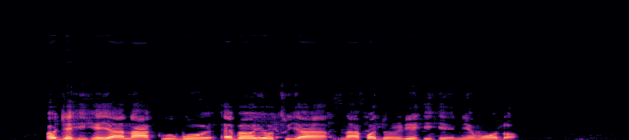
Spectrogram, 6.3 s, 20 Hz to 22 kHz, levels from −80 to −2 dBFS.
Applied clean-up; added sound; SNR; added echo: none; none; none; none.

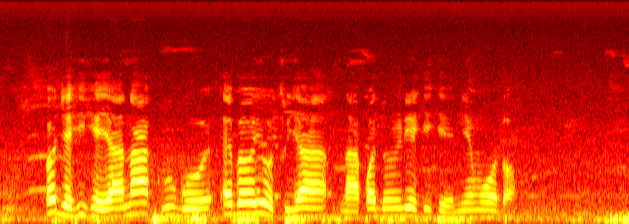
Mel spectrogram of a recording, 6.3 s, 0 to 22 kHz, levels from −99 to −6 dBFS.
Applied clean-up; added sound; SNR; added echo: none; Dog; 8 dB; none.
